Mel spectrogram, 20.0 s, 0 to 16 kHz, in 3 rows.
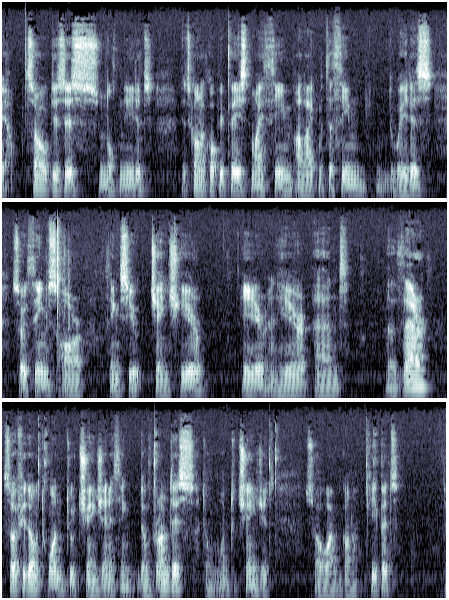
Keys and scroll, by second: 7.5 super+space.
